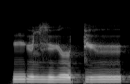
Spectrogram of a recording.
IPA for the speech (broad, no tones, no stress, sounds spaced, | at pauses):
ŋ y l ð y ɹ pʲ ʉ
